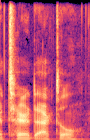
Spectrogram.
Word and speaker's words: pterodactyl: Why can't you hear a pterodactyl go to the bathroom? – Why can't I hear a pterodactyl go to the bathroom? – Because the P is silent.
